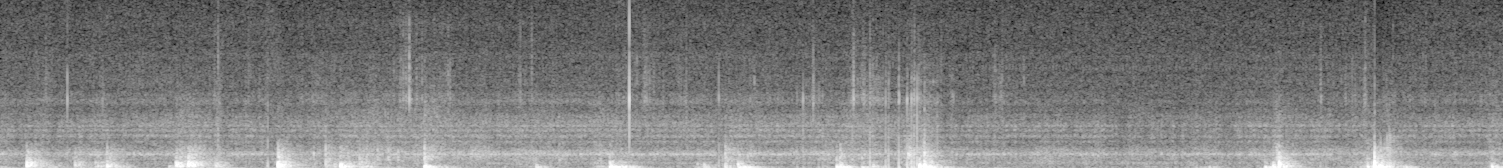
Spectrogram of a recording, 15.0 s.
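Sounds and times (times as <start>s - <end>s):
puppy paws thumping on carpet: 0.0s - 9.6s, 12.0s - 14.3s.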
